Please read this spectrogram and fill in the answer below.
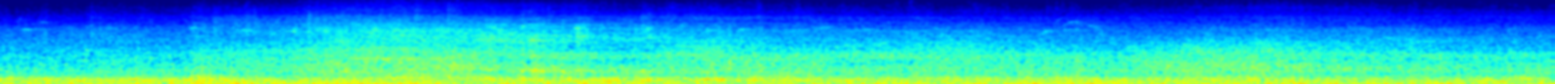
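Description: Steady low rumble and road noise of a vehicle in motion.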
